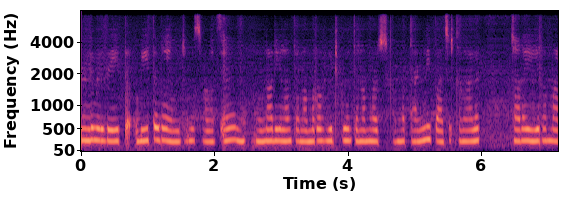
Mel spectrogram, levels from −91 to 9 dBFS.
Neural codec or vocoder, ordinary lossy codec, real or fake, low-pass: codec, 16 kHz, 0.9 kbps, LongCat-Audio-Codec; none; fake; 7.2 kHz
